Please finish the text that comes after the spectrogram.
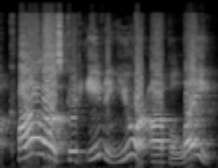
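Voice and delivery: high, bright shoutout; cheerful greeting. Real, not acted. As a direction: greet a viewer warmly.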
